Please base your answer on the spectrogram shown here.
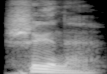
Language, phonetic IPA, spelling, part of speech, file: Russian, [ˈʂɨnə], шина, noun, Ru-шина.ogg
- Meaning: 1. tire/tyre 2. splint 3. bus (electrical conductor)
